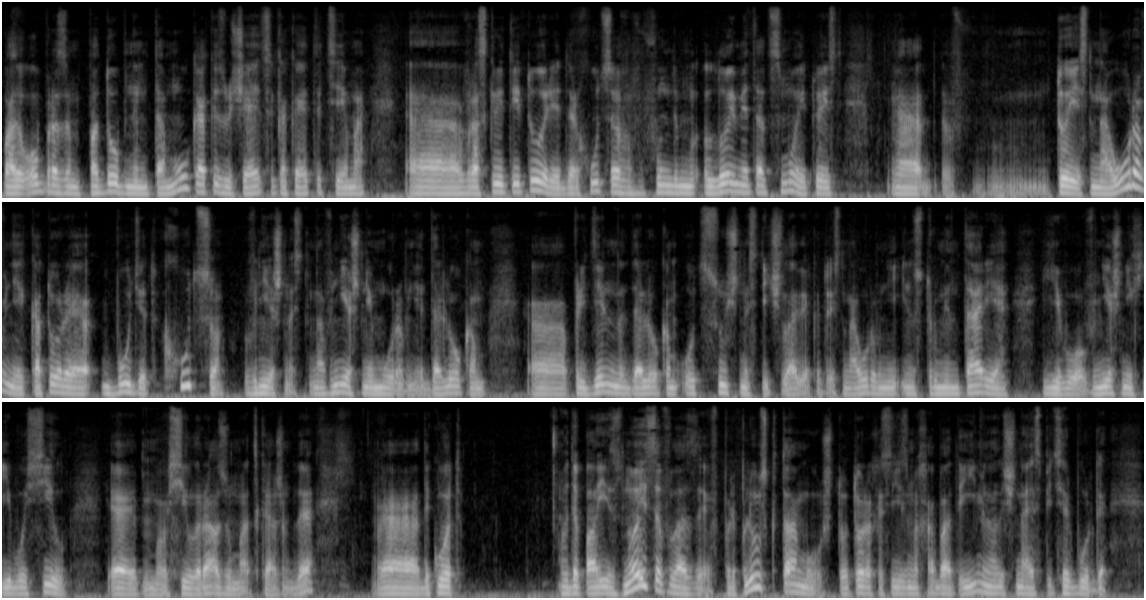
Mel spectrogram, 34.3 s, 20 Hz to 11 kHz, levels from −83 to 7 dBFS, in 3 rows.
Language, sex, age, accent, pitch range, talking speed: Russian, male, 50-69, native, 100-115 Hz, 110 wpm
